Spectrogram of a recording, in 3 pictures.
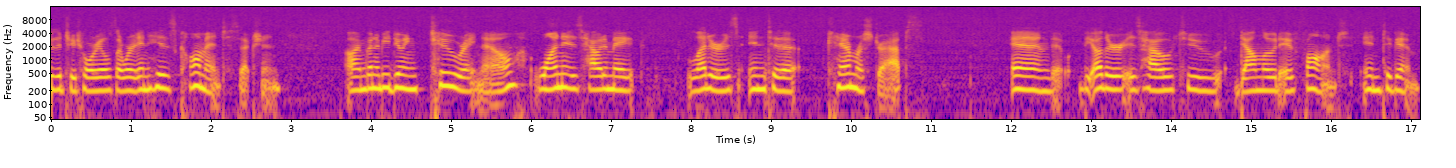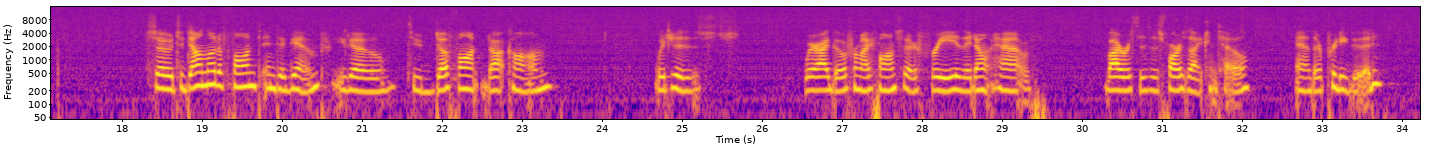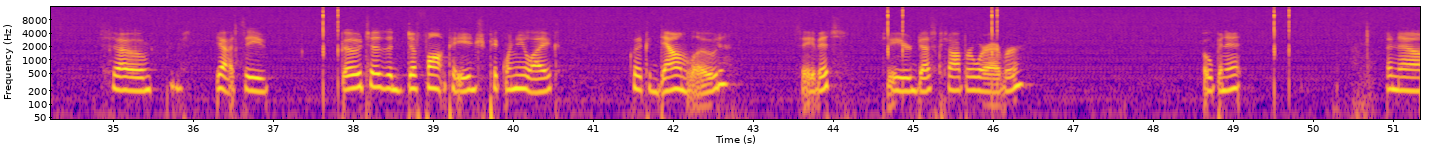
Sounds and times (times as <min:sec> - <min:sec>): Speech: 0:00.0 - 0:02.9, 0:03.7 - 0:07.4, 0:08.0 - 0:10.9, 0:12.0 - 0:17.2, 0:18.3 - 0:23.4, 0:24.7 - 0:25.7, 0:26.6 - 0:29.4, 0:30.3 - 0:32.1, 0:32.7 - 0:33.8, 0:34.9 - 0:37.0, 0:37.8 - 0:40.6, 0:41.5 - 0:42.8, 0:43.6 - 0:46.4, 0:48.6 - 0:49.1, 0:50.9 - 0:51.3.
